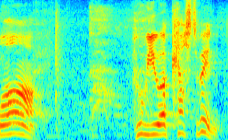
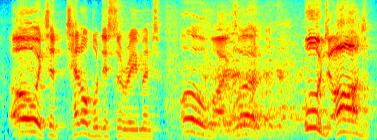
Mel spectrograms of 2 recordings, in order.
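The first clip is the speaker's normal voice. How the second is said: high, loud plummy commentator voice dropping G's; laughing through a posh football commentary; Alf Ramsey impression; 7 semitones higher, 8 dB louder than usual. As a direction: commentate like a well-spoken old manager, hamming it. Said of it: "he talks like that, ... never sounds his G's".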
